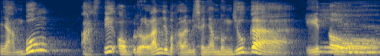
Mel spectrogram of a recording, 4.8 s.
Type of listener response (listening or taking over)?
taking over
